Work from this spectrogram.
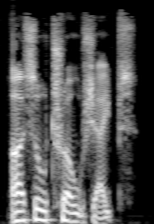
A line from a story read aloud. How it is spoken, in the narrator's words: he said flatly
